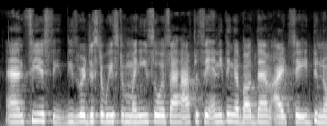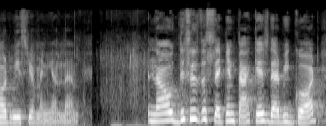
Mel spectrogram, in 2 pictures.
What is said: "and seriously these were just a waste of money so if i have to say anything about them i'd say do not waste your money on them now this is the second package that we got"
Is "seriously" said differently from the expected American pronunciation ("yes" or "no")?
yes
